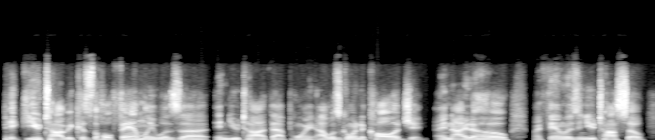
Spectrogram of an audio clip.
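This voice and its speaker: A man's voice: mid-range voice, quick pace, darkish tone, no echo, clean studio sound. A man in his thirties who grew up in Georgia, a friendly guest telling his story with some rambling restarts. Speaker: real estate guest. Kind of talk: conversational interview.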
